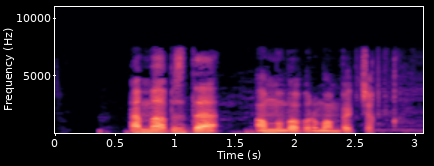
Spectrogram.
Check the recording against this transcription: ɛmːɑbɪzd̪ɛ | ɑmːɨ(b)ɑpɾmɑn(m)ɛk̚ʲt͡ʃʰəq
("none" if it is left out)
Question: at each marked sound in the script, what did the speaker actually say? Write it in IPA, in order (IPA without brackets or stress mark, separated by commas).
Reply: b, b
